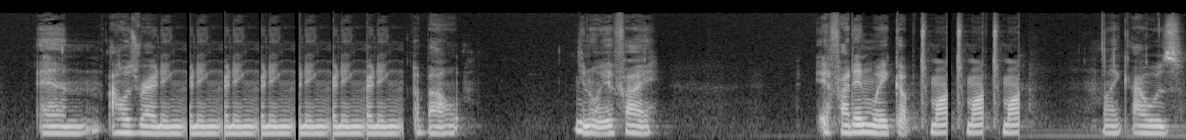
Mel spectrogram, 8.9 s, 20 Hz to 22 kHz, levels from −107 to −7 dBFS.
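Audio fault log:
1.40 to 3.02 s, CD stuck on one turn: the same 0.27 s slice repeats six times, each jump marked by a brief mute, as a scratch throws the laser back a track.
7.10 to 7.64 s, CD stuck on one turn: the identical 0.27 s loop plays twice, giving the quick, even stutter of the laser skipping back at the scratch.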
